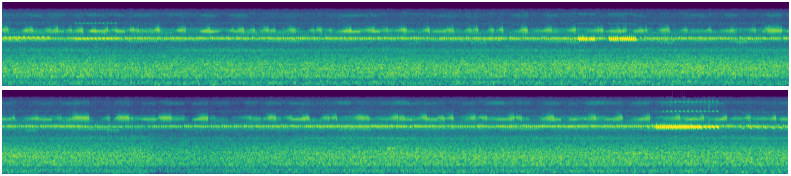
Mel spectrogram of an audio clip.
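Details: High, unbroken cricket trill at night over a quick pulsing chorus, with two brief louder chirping outbursts, one midway and one near the end.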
